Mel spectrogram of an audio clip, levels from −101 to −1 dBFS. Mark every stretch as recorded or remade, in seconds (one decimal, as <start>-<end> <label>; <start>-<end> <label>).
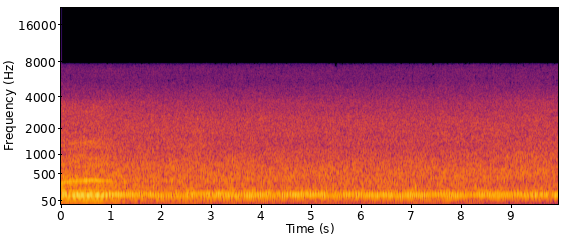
0.0-9.9 recorded

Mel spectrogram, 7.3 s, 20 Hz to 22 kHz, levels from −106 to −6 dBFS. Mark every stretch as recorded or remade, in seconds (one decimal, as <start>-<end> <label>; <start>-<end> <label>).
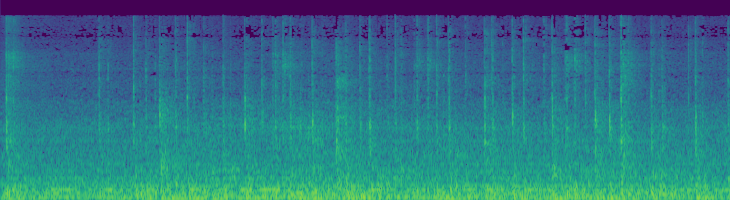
0.0-0.5 remade; 0.5-7.3 recorded

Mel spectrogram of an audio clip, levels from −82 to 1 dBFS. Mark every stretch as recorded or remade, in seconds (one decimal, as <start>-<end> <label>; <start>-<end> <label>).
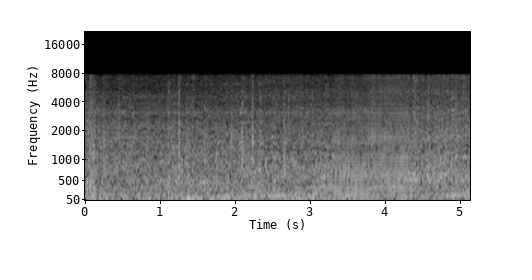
0.0-3.3 recorded; 3.3-4.3 remade; 4.3-5.1 recorded

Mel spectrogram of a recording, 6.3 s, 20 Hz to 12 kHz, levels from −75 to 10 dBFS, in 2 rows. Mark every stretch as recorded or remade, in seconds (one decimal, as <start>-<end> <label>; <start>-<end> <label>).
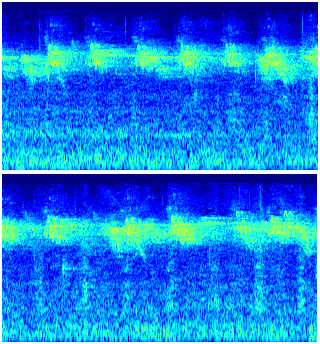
0.0-6.3 recorded

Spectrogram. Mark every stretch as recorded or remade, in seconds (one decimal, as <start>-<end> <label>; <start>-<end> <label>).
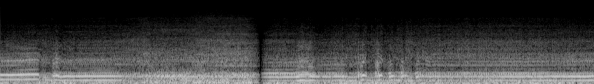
0.0-0.6 remade; 0.6-1.5 recorded; 1.5-5.9 remade

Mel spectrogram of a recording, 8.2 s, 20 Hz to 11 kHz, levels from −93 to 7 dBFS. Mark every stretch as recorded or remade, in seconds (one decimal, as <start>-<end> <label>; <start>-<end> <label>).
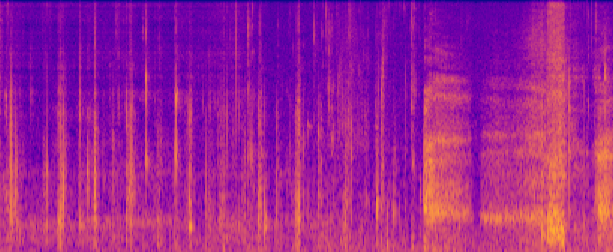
0.0-3.3 remade; 3.3-8.2 recorded

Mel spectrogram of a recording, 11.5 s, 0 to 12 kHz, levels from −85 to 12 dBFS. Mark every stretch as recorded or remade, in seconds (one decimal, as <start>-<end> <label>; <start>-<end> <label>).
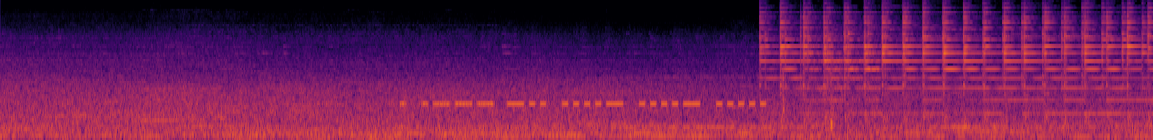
0.0-1.8 recorded; 1.8-5.0 remade; 5.0-8.0 recorded; 8.0-8.8 remade; 8.8-11.5 recorded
